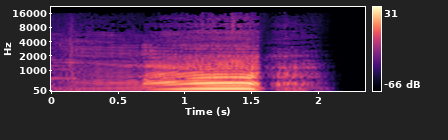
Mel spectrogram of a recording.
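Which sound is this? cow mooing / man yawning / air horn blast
cow mooing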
